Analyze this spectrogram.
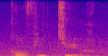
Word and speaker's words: confiture: be putting on the bread jam is la confiture bit of a long word so i'm going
